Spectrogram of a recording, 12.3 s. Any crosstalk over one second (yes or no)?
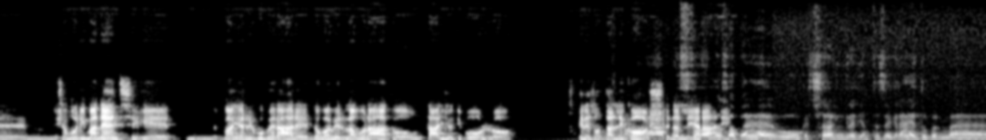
yes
